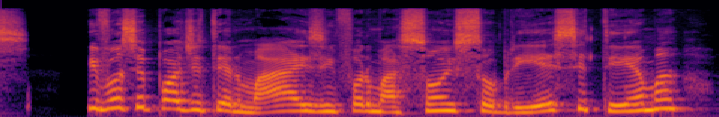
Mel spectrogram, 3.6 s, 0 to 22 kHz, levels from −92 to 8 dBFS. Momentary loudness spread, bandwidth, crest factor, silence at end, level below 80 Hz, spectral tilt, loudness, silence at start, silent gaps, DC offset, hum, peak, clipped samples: 3 LU; 16.5 kHz; 12 dB; 0.15 s; -60 dBFS; -3.5 dB/octave; -17 LUFS; 0 s; none; under 0.1%; none; -6 dBFS; under 0.1%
